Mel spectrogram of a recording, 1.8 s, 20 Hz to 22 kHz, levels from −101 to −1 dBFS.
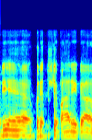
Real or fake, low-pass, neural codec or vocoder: fake; 9.9 kHz; vocoder, 22.05 kHz, 80 mel bands, Vocos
